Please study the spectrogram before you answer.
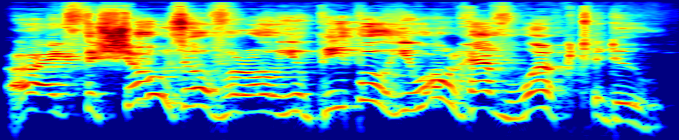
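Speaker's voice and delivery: high, curt gnome voice; irritated gnome elder. Acted. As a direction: brush off the story impatiently. Gnome voice continues.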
